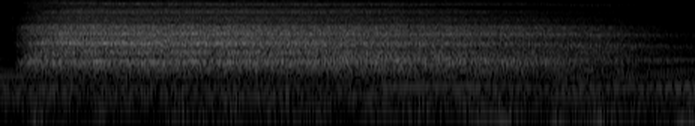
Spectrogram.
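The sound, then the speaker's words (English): A long, deep exhale through an open mouth during a guided breathing exercise: a steady, airy rush of breath that holds for about three seconds and then slowly tapers off. “Take a deep breath in. Expand the belly, rib cage. Fill up through the chest. And open your mouth. Breathe out.”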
